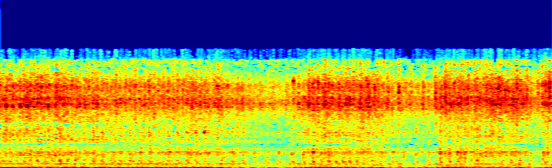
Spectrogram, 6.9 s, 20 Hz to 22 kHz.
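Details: Harley-Davidson Evolution 1340 V-twin idling heavy and lumpy with a deep, uneven bottom-end thudding; knock from a dying crankshaft.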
